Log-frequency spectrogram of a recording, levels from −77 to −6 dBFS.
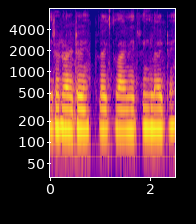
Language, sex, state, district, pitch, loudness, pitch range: Hindi, male, Haryana, Charkhi Dadri, 150 Hz, -16 LUFS, 150-155 Hz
